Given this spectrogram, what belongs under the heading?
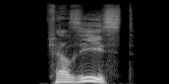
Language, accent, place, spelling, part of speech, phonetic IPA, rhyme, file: German, Germany, Berlin, versiehst, verb, [fɛɐ̯ˈziːst], -iːst, De-versiehst.ogg
- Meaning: second-person singular present of versehen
